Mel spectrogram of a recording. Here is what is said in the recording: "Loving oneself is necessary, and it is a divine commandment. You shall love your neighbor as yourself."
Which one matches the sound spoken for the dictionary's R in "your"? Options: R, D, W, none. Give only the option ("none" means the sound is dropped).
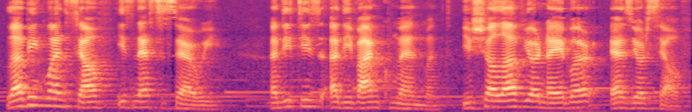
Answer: R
